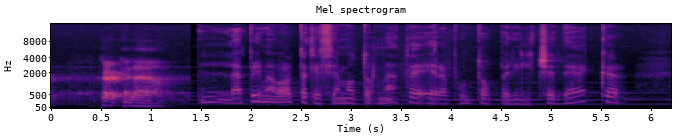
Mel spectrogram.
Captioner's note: speaking in foreign language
